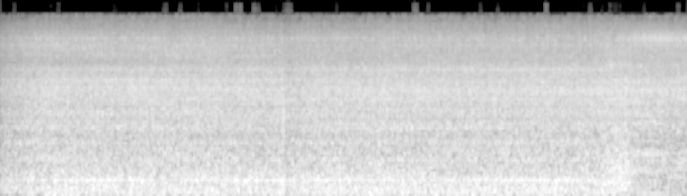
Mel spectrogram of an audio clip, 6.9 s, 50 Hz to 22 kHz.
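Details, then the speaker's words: 2001 Infiniti QX4 3.5L after serpentine belt replacement with an EPDM poly-rib belt: even, steady idle with no chirp or squeal from the belt drive; noisy-belt fix worked. "then go ahead and start it up so you can listen and that way you can hear that there's no noise this fix did work"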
